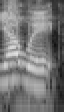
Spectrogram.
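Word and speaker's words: Yahweh: Ipla-flash ko lang sa ano ang sabi po sa inyong libro while ah nakalagay inclining to view the pronunciation Yahwe as the more correct way.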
